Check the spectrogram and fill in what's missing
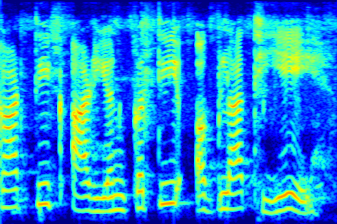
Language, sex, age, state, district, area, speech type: Nepali, female, 18-30, West Bengal, Kalimpong, rural, read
